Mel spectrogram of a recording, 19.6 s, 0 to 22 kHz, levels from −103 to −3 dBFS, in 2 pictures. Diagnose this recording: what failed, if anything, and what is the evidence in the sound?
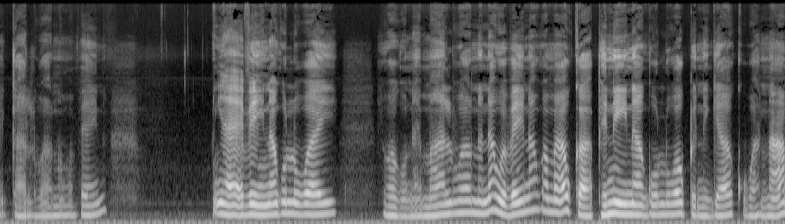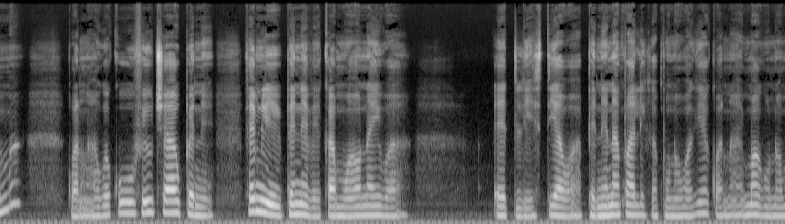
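Nothing failed: listening across the recording, no stage in the chain from capture to playback leaves any audible defect.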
